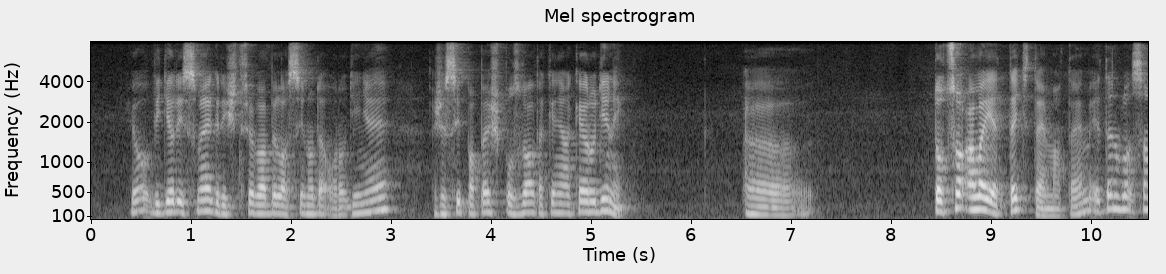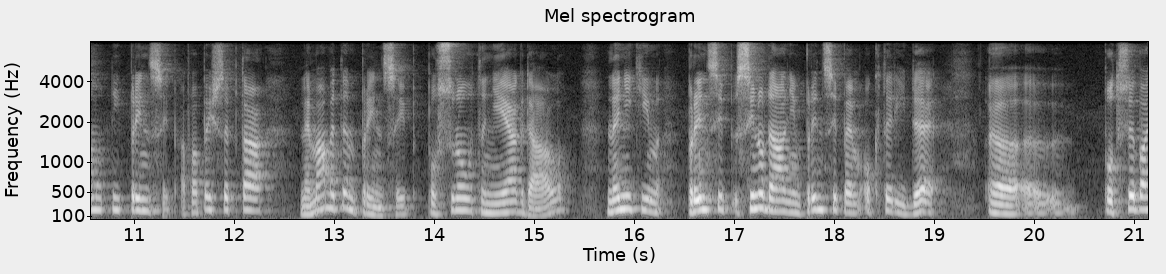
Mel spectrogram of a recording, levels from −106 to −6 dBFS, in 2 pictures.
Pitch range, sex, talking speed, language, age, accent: 145-205 Hz, male, 120 wpm, Czech, 40-59, native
